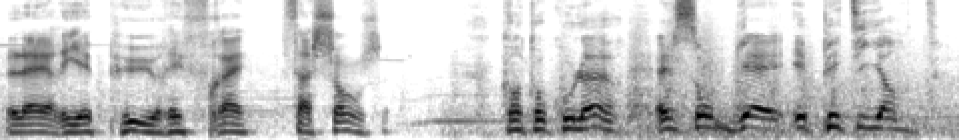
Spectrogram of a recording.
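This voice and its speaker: A man narrating a scripted children's story as an expressive storyteller. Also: a little high, slow pace. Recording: music under the voice.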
